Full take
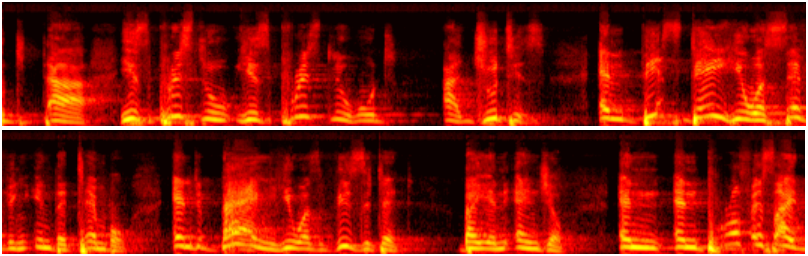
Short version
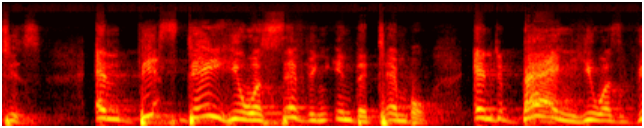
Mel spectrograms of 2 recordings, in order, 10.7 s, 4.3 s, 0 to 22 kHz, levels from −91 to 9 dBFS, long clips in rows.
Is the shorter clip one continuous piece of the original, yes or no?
yes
